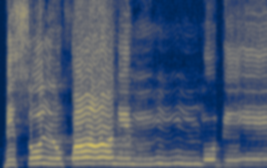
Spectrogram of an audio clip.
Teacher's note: Kalau tak tutup bibir salah. Kena tutup bibir. Sebab nak sebut mim mesti tutup bibir.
